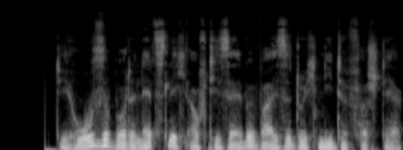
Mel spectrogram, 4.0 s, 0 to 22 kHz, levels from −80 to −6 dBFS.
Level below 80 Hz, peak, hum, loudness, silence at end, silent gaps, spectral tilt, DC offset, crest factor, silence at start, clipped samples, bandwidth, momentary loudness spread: -48 dBFS; -14 dBFS; none; -29 LUFS; 0 s; none; -6.5 dB/octave; under 0.1%; 14 dB; 0.45 s; under 0.1%; 13 kHz; 8 LU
